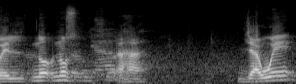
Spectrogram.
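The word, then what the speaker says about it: Yahweh: el no no aj yahwe O Jehová es lo mismo pero se le llama la tradición yahua porque así se pronuncia en hebreo Esta es del siglo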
